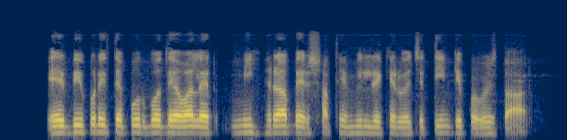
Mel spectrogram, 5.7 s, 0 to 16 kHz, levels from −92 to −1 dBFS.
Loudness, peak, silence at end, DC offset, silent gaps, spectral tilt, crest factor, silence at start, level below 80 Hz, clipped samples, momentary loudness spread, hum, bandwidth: -21 LUFS; -4 dBFS; 0.4 s; under 0.1%; none; -6.5 dB/octave; 18 dB; 0.5 s; -66 dBFS; under 0.1%; 13 LU; none; 7.4 kHz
